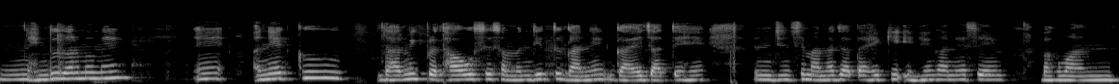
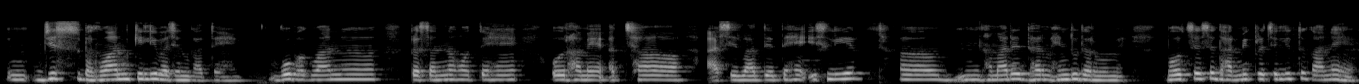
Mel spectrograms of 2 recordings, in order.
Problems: background sounds at intervals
